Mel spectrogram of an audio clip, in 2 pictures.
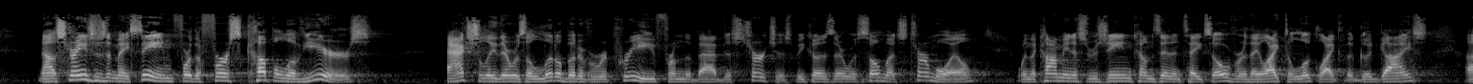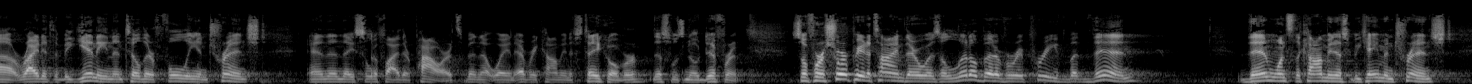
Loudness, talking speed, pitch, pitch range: -27 LUFS, 200 wpm, 135 Hz, 120-160 Hz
